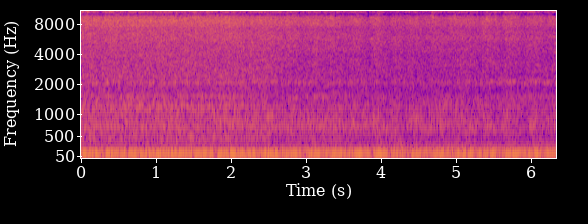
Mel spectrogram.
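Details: LS V8-swapped Nissan S14 240SX, newly fitted exhaust with silencer: low, throaty idle with slight lope, steady, no tapping or knocking. Normal idle.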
